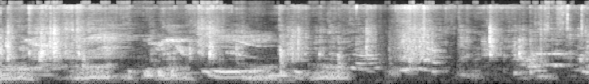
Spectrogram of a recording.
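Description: A Giribaz pigeon coos close by in a run of repeated soft, throaty calls, fairly loud and continuous, with faint talk in the background.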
